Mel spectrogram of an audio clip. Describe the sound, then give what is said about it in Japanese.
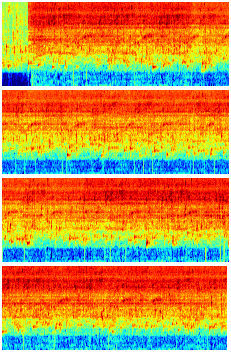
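Warm water pours over a person's head during a hair wash, a steady, hissing splash that runs unbroken for the whole stretch at an even level, with no talking. “それでは頭を洗わせていただきますね。まずはお湯を頭へと。”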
